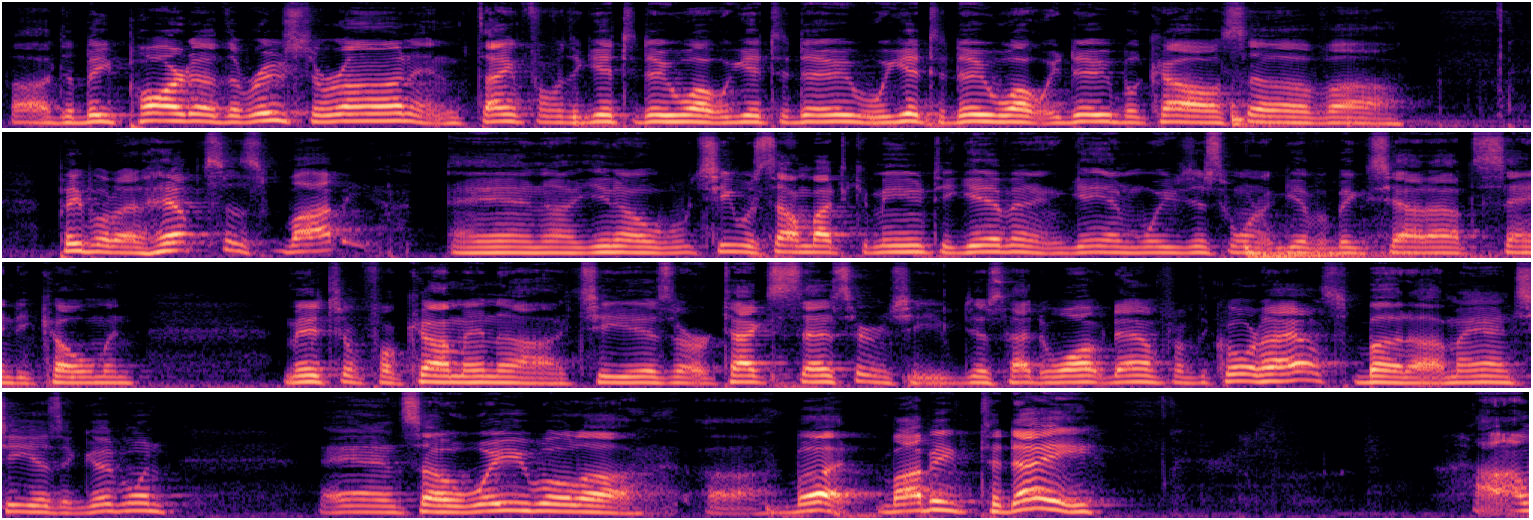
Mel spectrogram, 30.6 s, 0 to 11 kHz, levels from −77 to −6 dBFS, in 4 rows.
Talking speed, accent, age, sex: 185 wpm, American, 50-69, male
